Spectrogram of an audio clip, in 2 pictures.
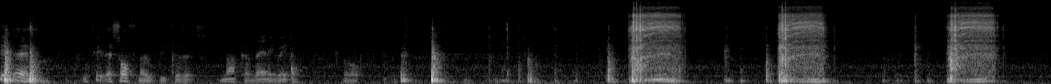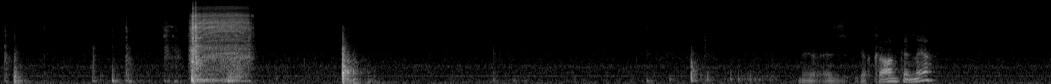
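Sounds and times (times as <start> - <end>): power drill bursts: 6.3 - 6.9, 7.8 - 8.4, 9.5 - 10.1, 12.2 - 13.1.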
